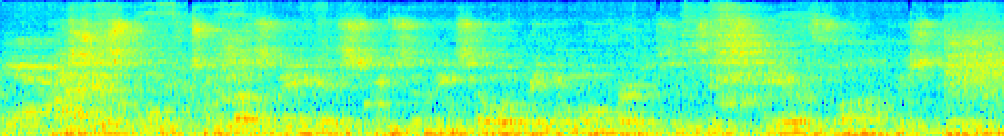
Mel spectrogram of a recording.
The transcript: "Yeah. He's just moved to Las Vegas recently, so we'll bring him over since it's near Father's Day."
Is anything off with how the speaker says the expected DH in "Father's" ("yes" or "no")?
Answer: yes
